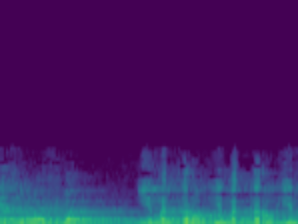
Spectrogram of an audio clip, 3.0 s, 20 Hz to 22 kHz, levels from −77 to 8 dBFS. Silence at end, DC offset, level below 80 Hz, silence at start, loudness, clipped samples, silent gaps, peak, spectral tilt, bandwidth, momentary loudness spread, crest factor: 0 s; under 0.1%; -70 dBFS; 0 s; -21 LUFS; under 0.1%; none; -4 dBFS; -5.5 dB/octave; 7.6 kHz; 8 LU; 16 dB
